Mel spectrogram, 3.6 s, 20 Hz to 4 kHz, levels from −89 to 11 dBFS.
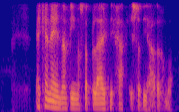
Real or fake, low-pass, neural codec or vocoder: fake; 3.6 kHz; codec, 16 kHz in and 24 kHz out, 0.8 kbps, FocalCodec, streaming, 65536 codes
